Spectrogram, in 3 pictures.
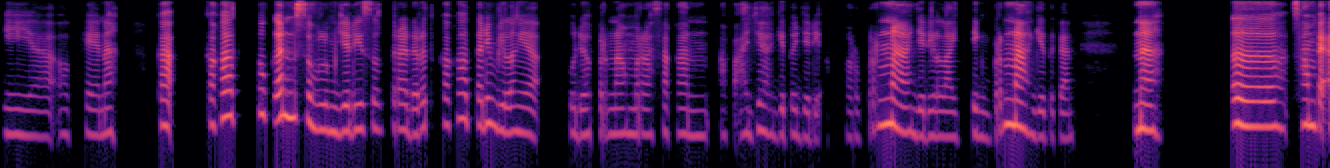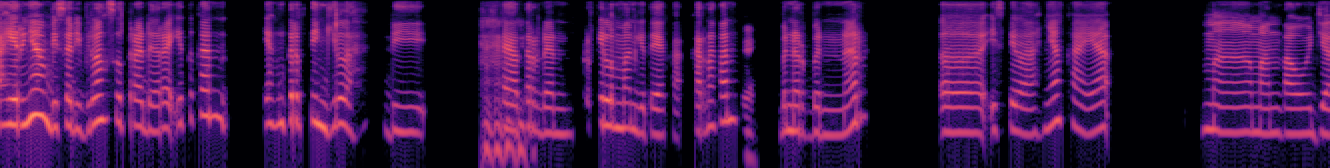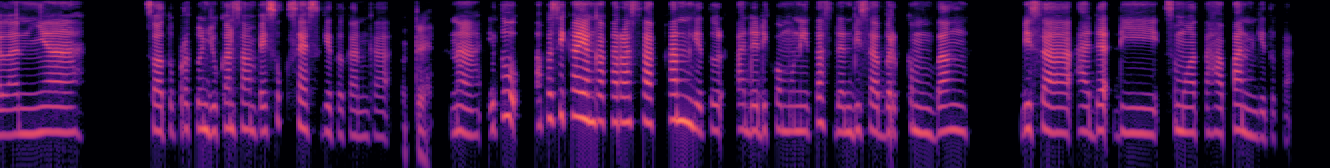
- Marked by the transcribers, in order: in English: "lighting"; chuckle
- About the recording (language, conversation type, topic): Indonesian, podcast, Apakah kamu pernah membuat karya yang masih kamu hargai sampai hari ini?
